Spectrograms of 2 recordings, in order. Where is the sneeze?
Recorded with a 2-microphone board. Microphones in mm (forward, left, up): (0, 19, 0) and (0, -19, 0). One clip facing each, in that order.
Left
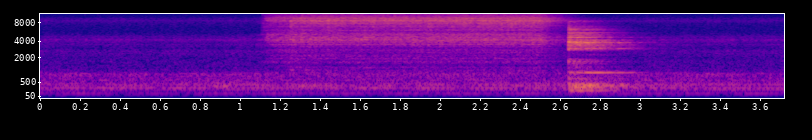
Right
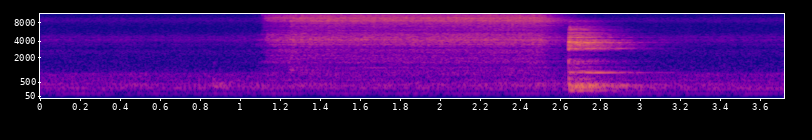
No sneeze in this recording.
